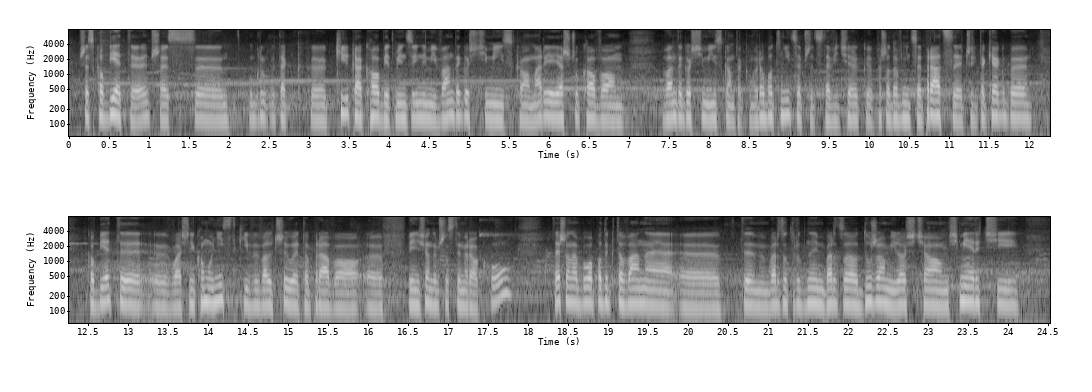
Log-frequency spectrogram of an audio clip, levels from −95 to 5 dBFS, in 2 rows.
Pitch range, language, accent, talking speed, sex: 125-145 Hz, Polish, native, 115 wpm, male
